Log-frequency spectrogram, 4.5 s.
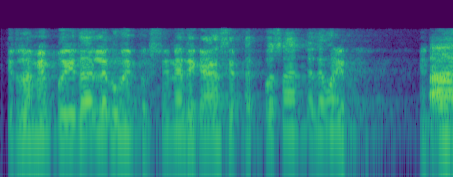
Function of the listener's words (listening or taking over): taking over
